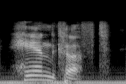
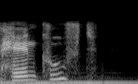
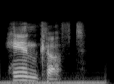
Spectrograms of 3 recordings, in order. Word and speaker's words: handcuffed: And this one here is pronounced handcuffed. Instead of handcuffed, handcuffed. Handcuff. Okay. Now, with a T sound at the end of the word, handcuffed.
